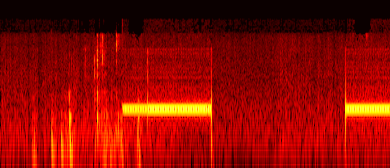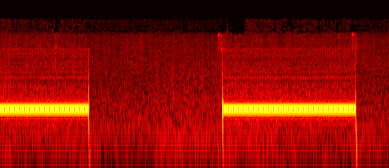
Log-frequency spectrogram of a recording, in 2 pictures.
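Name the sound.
telephone dial tone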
